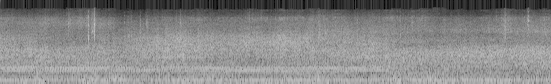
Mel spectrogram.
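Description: Climbing gear clinks softly.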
